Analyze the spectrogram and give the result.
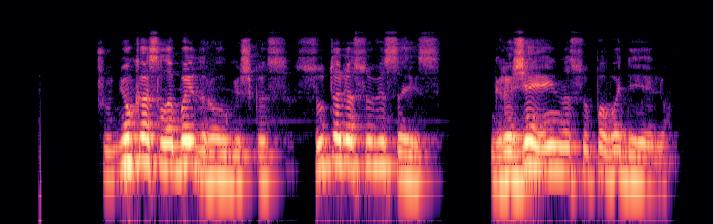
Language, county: Lithuanian, Vilnius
